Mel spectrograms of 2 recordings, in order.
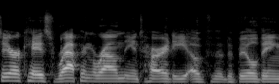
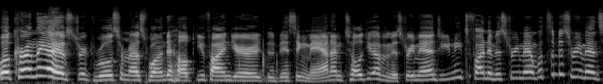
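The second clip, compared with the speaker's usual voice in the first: put-on very perky, bubbly teen girl voice, higher and louder; 7 semitones higher, 6 dB louder than usual. Voicing a very perky teenage girl greeting the players: very perky teenage girl voice. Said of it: "a very perky teenage girl".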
